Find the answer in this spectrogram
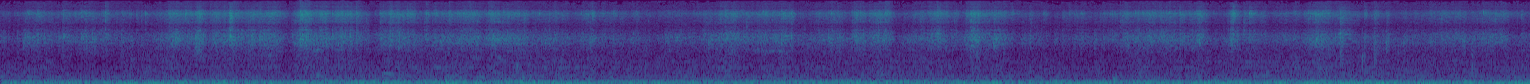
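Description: Steady low rumble and hiss of a passenger train running slowly along a station platform, with wind buffeting the microphone.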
